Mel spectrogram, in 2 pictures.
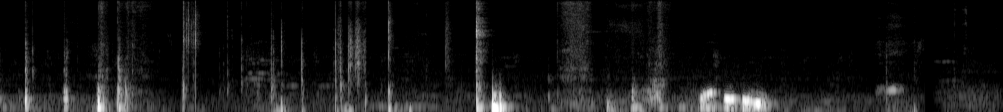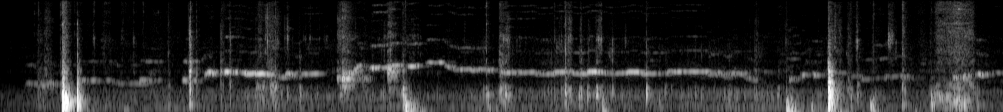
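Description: Cables and plastic parts click and rattle as they are handled up close.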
